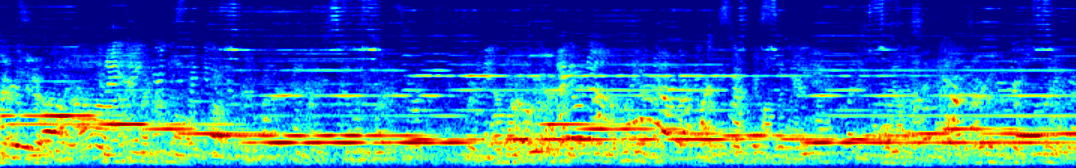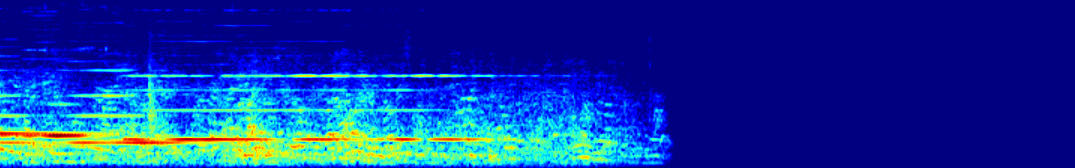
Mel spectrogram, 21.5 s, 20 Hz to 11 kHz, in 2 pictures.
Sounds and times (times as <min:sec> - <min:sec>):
Speech: 0:00.0 - 0:03.9, 0:04.6 - 0:17.5
Music: 0:00.0 - 0:16.6.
